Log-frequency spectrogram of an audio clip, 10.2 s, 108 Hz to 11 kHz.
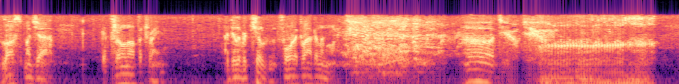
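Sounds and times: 
speech: 0.0 - 2.6, 3.4 - 5.8, 7.0 - 8.6
laughter: 5.1 - 7.4
person snoring asleep in bed: 7.0 - 9.9.

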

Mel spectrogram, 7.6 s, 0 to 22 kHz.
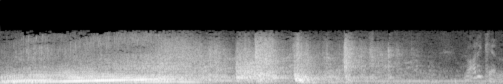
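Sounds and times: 
car engine starting and revving: 0.0 - 3.8
car driving into a closed garage door with heavy thuds: 2.4 - 6.3.

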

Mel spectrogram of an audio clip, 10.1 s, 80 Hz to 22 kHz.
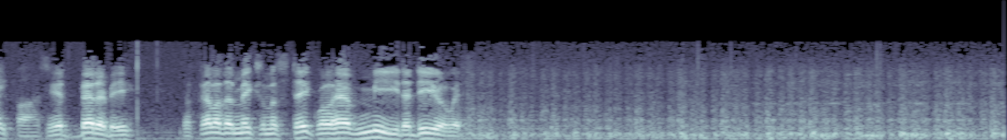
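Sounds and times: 
speech: 0.0 - 5.2
train rumbling on rails: 2.0 - 10.0.

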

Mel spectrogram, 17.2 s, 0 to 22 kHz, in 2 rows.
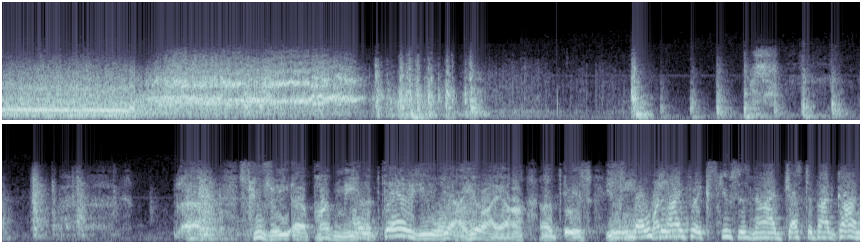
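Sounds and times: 
car tires squealing and skidding: 0.0 - 4.1
car engine roaring: 0.0 - 5.3
sharp knocks and thumps: 3.7 - 5.6, 6.2 - 10.9
speech: 11.2 - 17.1.

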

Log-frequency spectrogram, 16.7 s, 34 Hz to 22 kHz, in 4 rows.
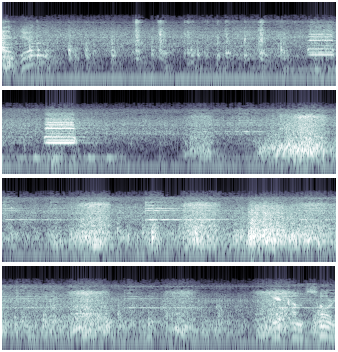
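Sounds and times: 
faint clanking and ticking: 0.0 - 16.6
steam-like hiss: 0.0 - 16.6
train whistle blasts as a highball departure signal: 3.8 - 5.4, 15.7 - 16.6.

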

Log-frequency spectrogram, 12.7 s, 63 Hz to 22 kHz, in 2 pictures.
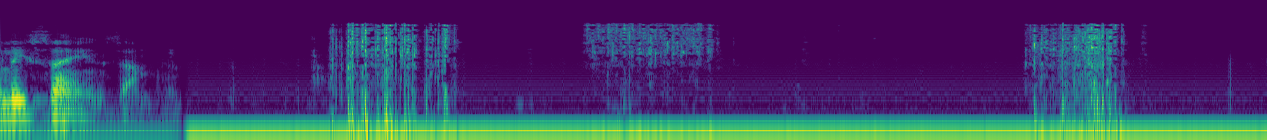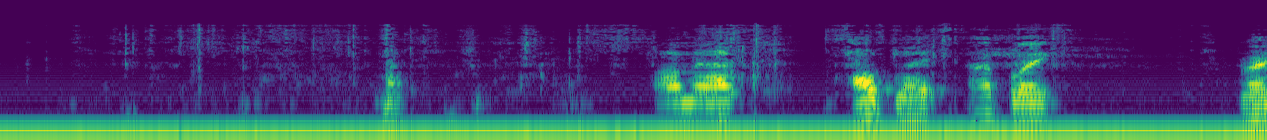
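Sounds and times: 
speech: 0.0 - 0.9, 9.6 - 11.8
playing cards being shuffled for a poker game: 1.6 - 3.7, 5.1 - 11.3.

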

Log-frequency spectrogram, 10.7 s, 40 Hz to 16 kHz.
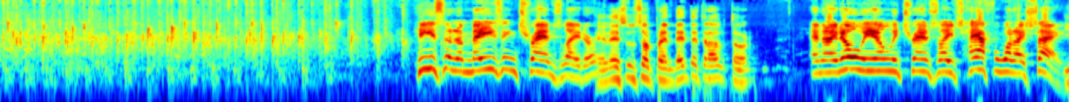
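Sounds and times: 
church congregation applauding: 0.0 - 5.1
speech: 4.2 - 10.6.

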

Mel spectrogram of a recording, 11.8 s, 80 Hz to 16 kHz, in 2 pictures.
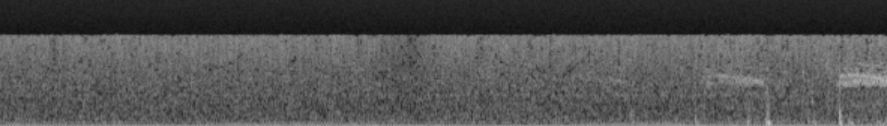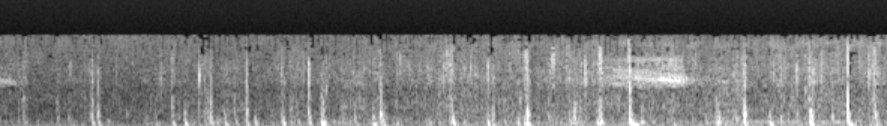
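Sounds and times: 
low hum: 0.0 - 11.8
horses cantering with clip-clop hoofbeats: 5.0 - 11.8.

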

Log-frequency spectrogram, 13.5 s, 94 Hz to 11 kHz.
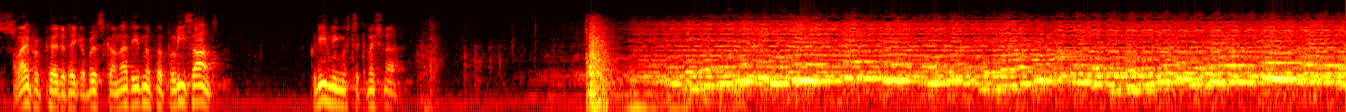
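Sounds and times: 
speech: 0.1 - 2.4, 3.1 - 4.4
door slamming shut: 5.8 - 6.3
sustained musical chord: 6.2 - 13.4.

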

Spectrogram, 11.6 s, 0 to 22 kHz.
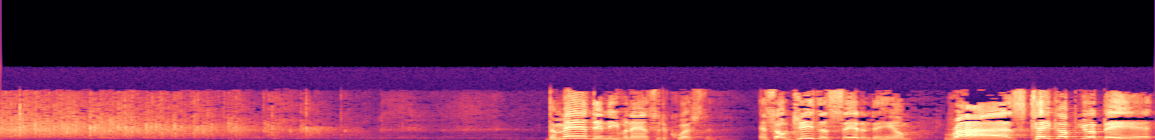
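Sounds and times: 
congregation applauding: 0.0 - 3.8
speech: 5.5 - 11.5.

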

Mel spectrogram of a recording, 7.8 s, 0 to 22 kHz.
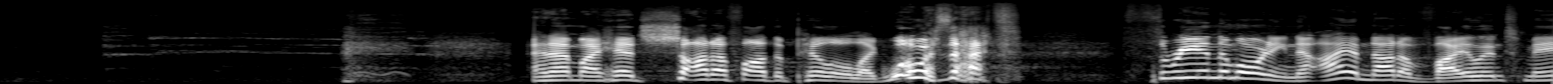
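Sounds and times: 
rooster crowing at a house in a Colorado farming community: 0.5 - 2.4
speech: 2.7 - 5.2, 5.8 - 7.7.

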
